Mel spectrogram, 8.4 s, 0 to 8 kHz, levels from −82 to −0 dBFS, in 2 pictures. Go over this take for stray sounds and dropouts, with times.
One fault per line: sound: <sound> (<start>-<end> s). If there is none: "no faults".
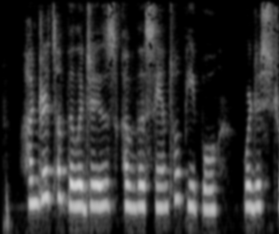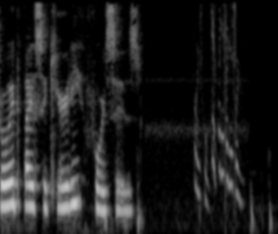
sound: chirp (7.1-7.9 s)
